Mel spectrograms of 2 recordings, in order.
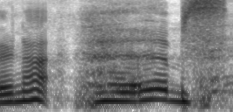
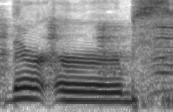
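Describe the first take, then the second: First: Herbs with a clear h; British herbs. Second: Herbs with a silent h; erbs, no h sound; American herbs. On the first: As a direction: pronounce the h in herbs. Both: Shown as a demonstration.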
